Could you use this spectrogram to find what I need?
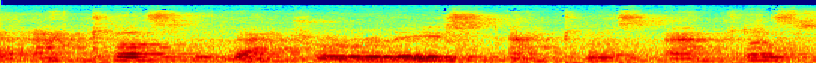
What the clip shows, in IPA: ˈætləs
